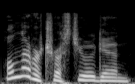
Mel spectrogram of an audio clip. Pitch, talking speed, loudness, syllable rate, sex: 215 Hz, 220 wpm, -14 LUFS, 5.7 syllables/s, male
